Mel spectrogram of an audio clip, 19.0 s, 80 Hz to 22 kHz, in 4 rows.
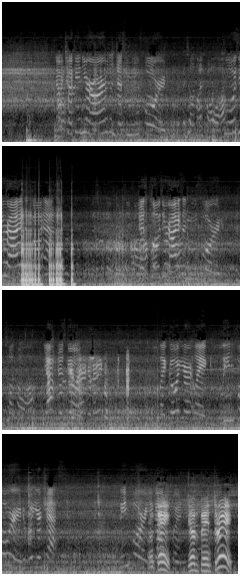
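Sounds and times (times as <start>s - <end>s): low wind rumble on microphone: 0.0s - 19.0s
wind buffeting bumps: 0.0s - 19.0s
quiet indistinct voices: 1.1s - 15.6s, 16.2s - 19.0s.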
